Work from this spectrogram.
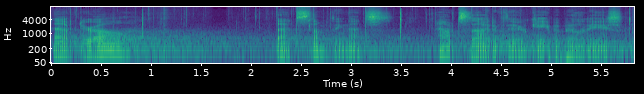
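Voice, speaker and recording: A performer voicing an imperious, scheming skeleton demon lord in a breathy, creaky whisper, speaking slowly and theatrically in an ASMR roleplay. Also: mid-range voice, animated. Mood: commanding, judging. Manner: slow, theatrical, formal, menacing. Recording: noisy, long cavernous reverb.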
